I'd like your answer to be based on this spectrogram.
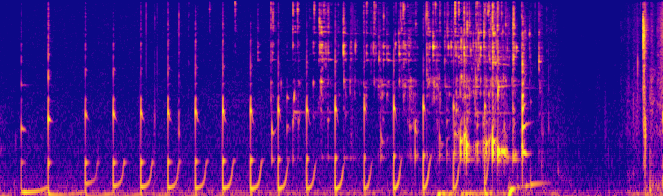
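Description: Rosé wine glugs out of a bottle in a rapid series of rising, bubbly gurgles that speed up as it flows, then taper off into a brief splash.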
